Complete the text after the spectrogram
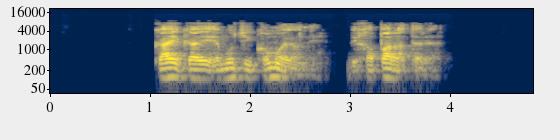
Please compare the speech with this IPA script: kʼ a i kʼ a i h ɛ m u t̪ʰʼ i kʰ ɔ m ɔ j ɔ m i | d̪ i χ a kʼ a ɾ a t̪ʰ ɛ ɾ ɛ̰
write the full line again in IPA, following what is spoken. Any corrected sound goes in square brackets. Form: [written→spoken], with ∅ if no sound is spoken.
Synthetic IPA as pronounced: kʼ a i kʼ a i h ɛ m u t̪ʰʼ i kʰ ɔ m ɔ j ɔ [m→n] i | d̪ i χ a [kʼ→pʼ] a ɾ a t̪ʰ ɛ ɾ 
